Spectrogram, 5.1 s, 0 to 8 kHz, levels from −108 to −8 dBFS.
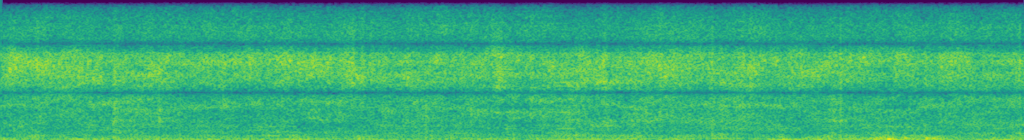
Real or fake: fake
